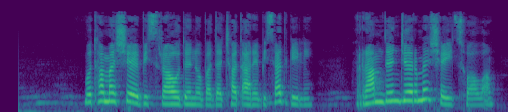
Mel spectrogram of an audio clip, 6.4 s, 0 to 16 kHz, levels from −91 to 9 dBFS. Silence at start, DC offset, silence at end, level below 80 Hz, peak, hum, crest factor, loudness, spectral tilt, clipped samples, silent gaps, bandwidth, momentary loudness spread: 0.45 s; under 0.1%; 0.2 s; -66 dBFS; -8 dBFS; none; 20 dB; -26 LUFS; -4 dB/octave; under 0.1%; none; 11.5 kHz; 11 LU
